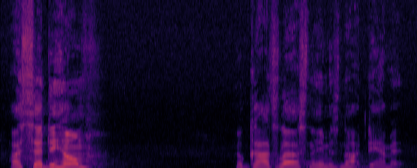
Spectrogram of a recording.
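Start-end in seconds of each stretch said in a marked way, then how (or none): 2.3-4.0 play-acted steady, even-toned, low and quiet. Retelling what he said to a man he walked up to: even voice. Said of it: "just in an even voice".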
